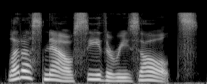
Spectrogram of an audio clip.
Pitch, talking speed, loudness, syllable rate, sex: 200 Hz, 175 wpm, -15 LUFS, 3.7 syllables/s, female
